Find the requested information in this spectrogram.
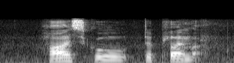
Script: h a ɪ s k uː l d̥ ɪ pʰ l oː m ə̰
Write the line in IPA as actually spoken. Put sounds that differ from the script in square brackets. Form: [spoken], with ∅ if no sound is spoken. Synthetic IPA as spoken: h a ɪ s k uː l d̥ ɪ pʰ l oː m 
